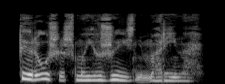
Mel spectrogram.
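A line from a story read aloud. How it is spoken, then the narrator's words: Hoarse, ragged. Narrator (Russian): Хрипло рвано произношу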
